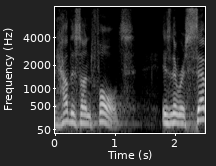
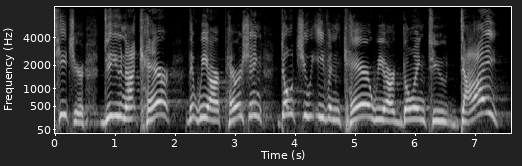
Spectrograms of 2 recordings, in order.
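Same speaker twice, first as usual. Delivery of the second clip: put-on reproachful, accusing, pitched-up, die drawn out; 6 semitones higher, 3 dB louder than usual. Retelling what they said after waking Jesus, in an accusatory tone. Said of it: "Do you catch the accusatory tone in there?".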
